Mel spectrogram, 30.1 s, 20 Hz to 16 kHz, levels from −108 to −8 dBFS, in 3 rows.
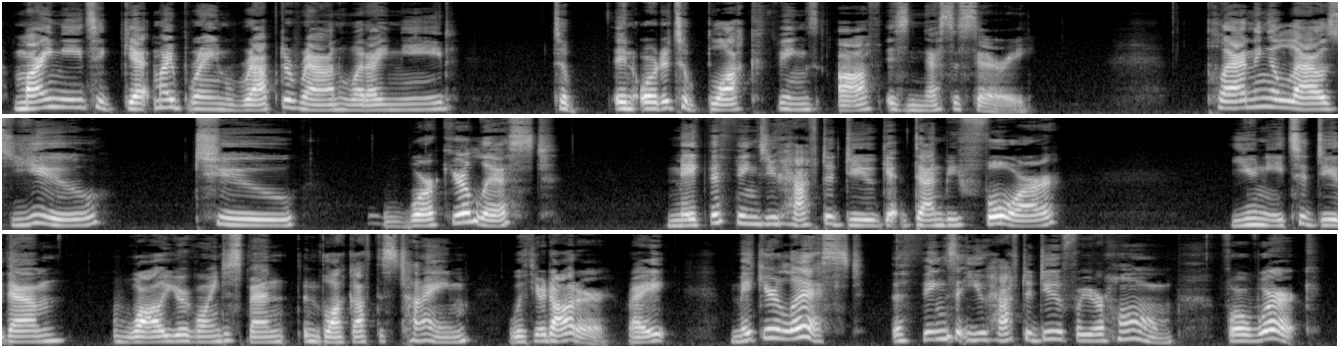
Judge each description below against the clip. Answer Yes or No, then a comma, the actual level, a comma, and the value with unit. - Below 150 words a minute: Yes, average, 140 wpm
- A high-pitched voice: Yes, high, 200 Hz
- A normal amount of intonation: Yes, average, 4.7 semitones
